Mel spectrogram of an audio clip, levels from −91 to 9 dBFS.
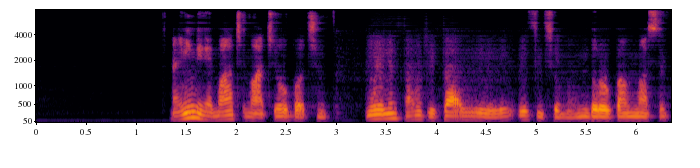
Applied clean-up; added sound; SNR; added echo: neural mask model DeepFilterNet 3.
